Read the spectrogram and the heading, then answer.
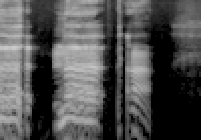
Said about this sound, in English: You're still coughing, by the way.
